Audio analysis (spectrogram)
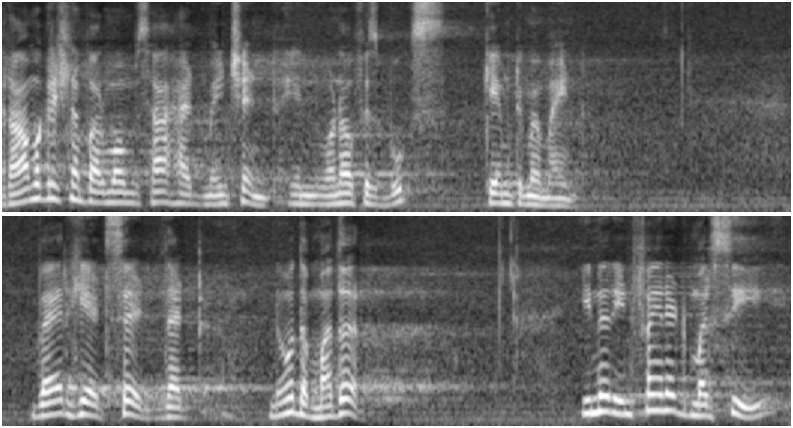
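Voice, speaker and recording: A middle-aged man tells a reflective personal story, often pausing with "uh" and "so". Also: a little high, a bit bright. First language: not Hindi. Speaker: alumnus giving a talk. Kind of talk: personal spiritual talk. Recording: long reverb, faint background noise.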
